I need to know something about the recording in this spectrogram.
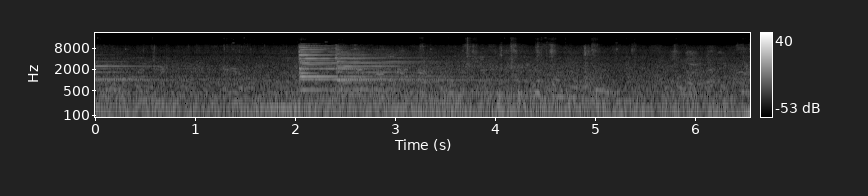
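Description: A bell striking once about two seconds in and ringing on as it slowly fades, with the ring of an earlier stroke dying away at the start. A crowd murmurs underneath.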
